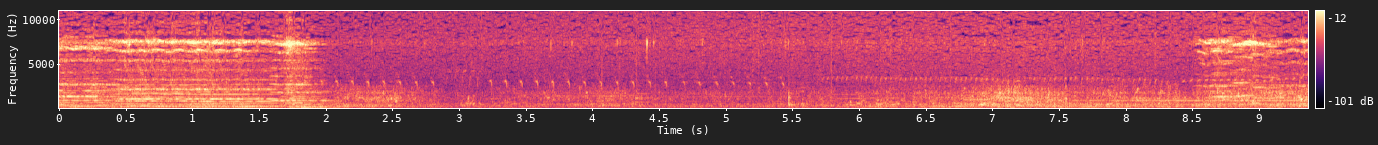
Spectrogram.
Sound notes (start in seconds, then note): 3.0 waves lapping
